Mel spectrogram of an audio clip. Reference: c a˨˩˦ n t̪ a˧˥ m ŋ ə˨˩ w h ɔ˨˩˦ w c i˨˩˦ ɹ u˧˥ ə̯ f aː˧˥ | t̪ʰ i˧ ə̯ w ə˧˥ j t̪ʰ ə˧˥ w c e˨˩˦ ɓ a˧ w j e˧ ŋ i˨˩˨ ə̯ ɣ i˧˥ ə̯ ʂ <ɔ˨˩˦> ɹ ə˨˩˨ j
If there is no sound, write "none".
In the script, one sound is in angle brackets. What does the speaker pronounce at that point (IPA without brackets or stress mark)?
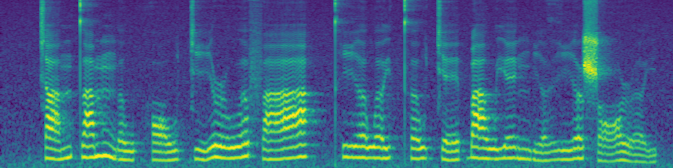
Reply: ɔ˨˩˦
